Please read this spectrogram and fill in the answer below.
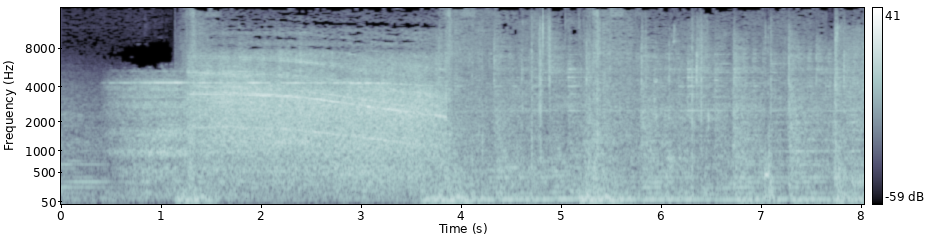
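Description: A jet aircraft passing overhead: its engine rush and whine fall in pitch over about three seconds, over background music. A low steady rumble follows in the second half.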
